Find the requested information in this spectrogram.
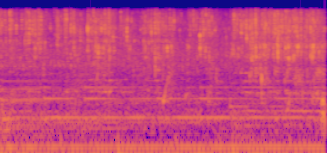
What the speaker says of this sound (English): we should be getting running water out of our tank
